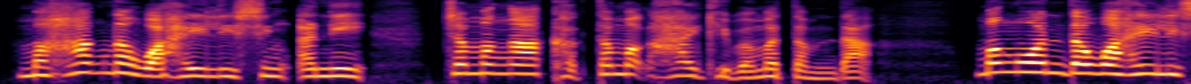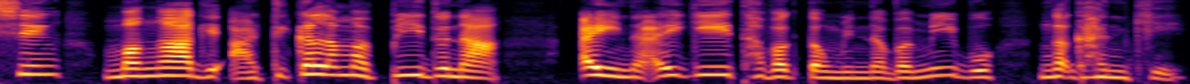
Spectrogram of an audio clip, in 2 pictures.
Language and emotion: Manipuri, surprised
